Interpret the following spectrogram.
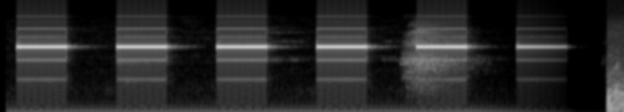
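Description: Electronic alarm beeping at a steady high pitch: six beeps about once a second, each about half a second long, the last one weaker and fading out.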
